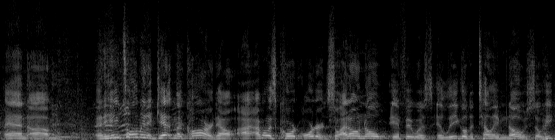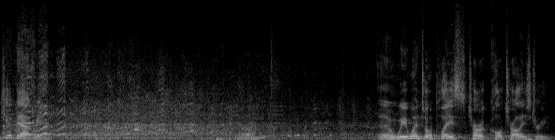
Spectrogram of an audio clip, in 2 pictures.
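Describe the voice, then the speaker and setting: A man speaking as a recovery speaker at a convention tells his story to the crowd in a jokey, slangy style full of quick asides. His voice is high-pitched with lively intonation, and there's background noise.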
